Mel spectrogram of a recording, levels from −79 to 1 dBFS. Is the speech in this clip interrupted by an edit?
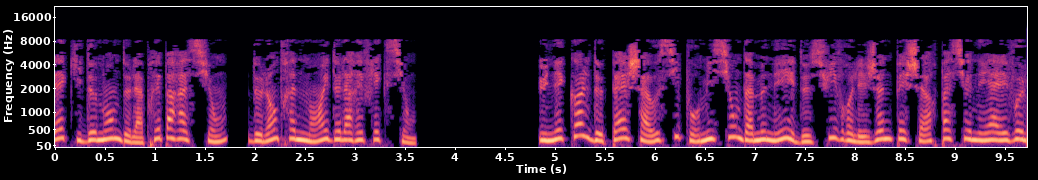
no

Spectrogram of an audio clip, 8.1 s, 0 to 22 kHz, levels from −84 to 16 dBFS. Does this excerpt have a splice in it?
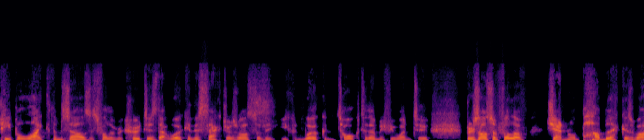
no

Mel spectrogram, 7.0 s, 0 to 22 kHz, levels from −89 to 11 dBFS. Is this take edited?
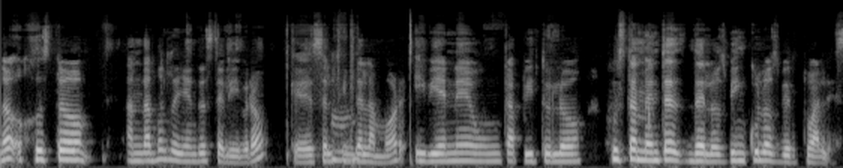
yes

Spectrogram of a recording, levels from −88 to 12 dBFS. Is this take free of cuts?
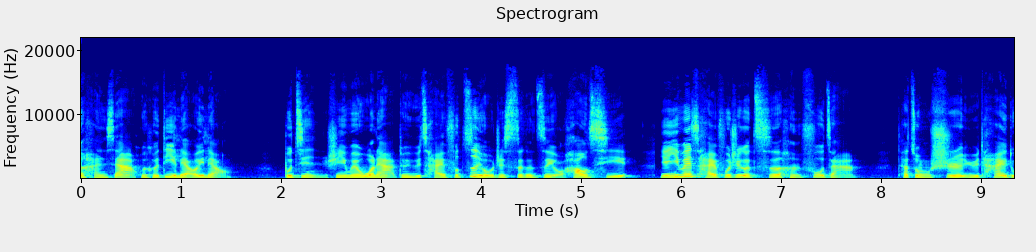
yes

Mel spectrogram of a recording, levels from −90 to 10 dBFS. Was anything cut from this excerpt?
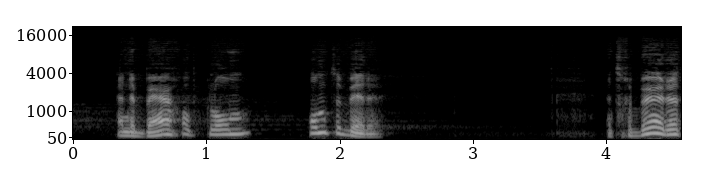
no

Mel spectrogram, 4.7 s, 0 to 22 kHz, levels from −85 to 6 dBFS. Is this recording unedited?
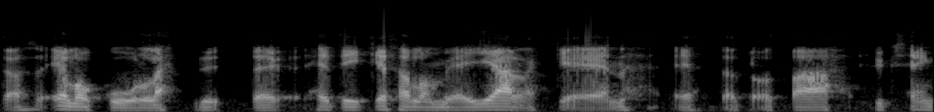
no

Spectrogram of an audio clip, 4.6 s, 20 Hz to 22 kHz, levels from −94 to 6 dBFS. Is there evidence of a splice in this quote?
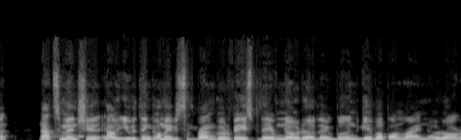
yes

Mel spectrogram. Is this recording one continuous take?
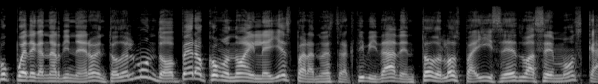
yes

